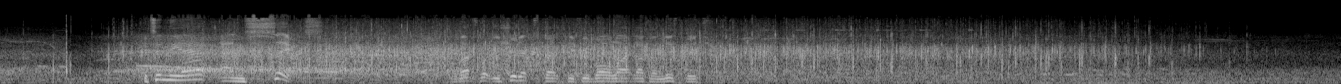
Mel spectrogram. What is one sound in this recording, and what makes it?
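A large crowd cheers loudly and then fades.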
